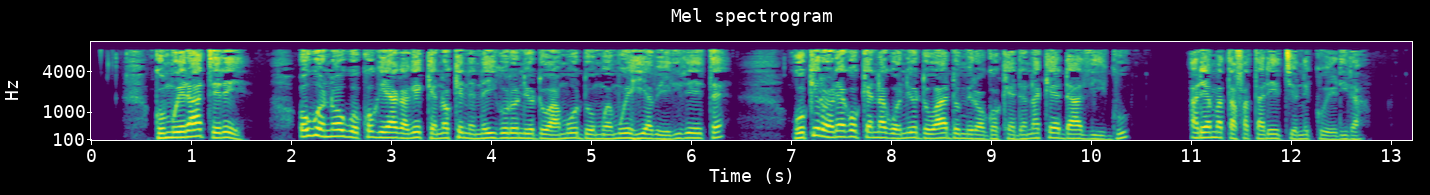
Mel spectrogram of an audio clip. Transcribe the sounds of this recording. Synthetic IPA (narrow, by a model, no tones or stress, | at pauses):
ɣomweɾaːteɾe | oɣwɔnɔːɣwɔkoɣeaɣaɣekɛnɔkenɛnɛiɣoɾoneondowamoːndoːmwɛmweɦiaβeːɾiɾeːtɛ | ɣokeɾɔɾɛaɣokɛnaɣwɔneodowaːdomeɾɔɡɔkɛdanakɛːdaːðiːɡu | aɾeamatafataɾeːtiɔnekweɾiɾa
